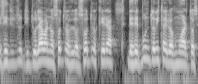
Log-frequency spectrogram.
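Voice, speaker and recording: Over a quiet background, a man with a high-pitched voice and an Uruguayan accent speaks at a fairly quick pace. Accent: Rioplatense Spanish (Uruguayan). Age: 70s. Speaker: author. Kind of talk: interview. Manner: halting, frequent repetitions.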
